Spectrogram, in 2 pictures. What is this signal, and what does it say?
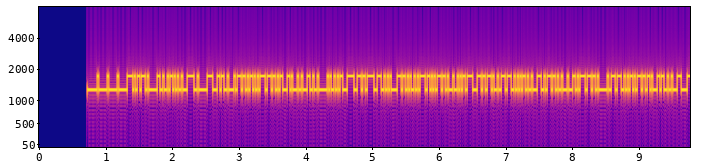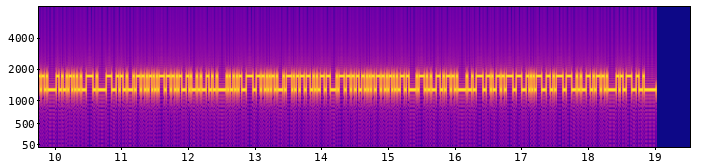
RTTY (50 baud, 450 Hz shift), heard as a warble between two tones, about 1500 Hz centre. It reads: PD5OLK DE BG0FBT TNX FER QSO HANS, 73 AND GL. PD5OLK DE BG0FBT SK NAME IS DAVE, QTH TORONTO, LOC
